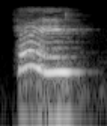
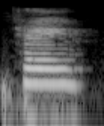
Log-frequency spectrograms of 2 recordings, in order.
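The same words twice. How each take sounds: First: Lively and energetic, with an excited tone. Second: Flat and unchanging, with a bored tone. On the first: "But if you're excited, you get a different sound" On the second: "when your voice maybe sounds bored ... It's kind of flat, doesn't change"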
